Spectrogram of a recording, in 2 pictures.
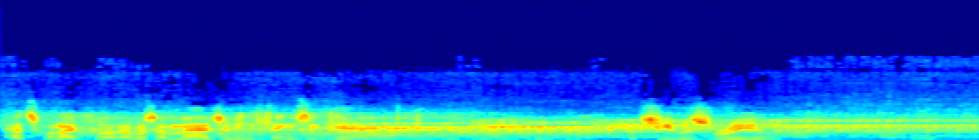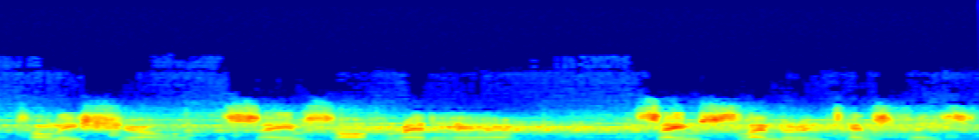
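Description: Close to an everyday voice, a lowish-voiced actor narrates as a tough, wry American private eye at a moderate pace with long pauses, in clipped 1940s radio noir fashion. The mood is brooding and tense, captured on a dull old radio recording under loud music.

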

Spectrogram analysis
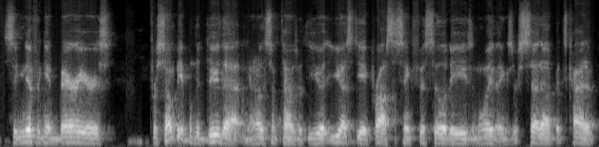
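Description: Mellow, gravelly American man hosting a podcast. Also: lowish voice, fairly even intonation. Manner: halting, rambling, repeats himself. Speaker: podcast host, interviewer. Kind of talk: casual interview chat.

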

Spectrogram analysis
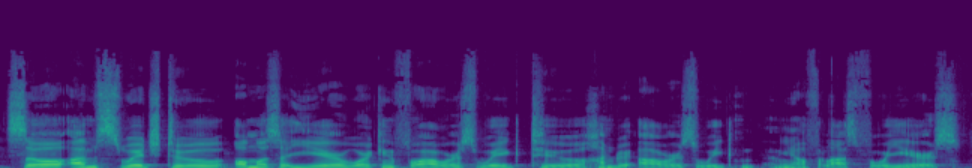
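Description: A man, speaking as a guest on an interview show. His voice sits very low and sounds close and dry. He talks in a loose, chatty way, full of fillers and small asides. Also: steady tone, normal speed, no room sound. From China. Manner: loose, chatty, many fillers and laughs, non-native grammar. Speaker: guest, company founder. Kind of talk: casual interview chat.

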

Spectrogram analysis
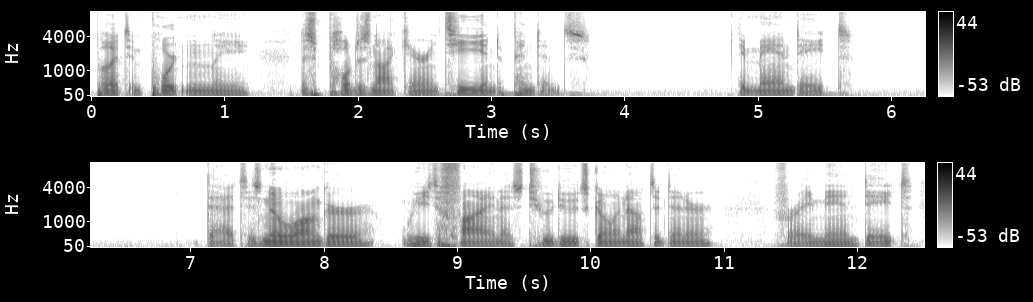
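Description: A man's voice: lowish voice, darkish tone, clean tone, no room sound. A man giving a casual, conversational history lecture, often saying "you know" and acting out quotes.

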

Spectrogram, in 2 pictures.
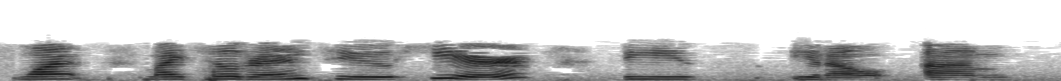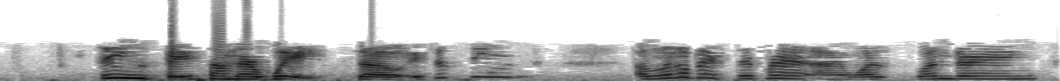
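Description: A woman's voicemail comes through a thin, tinny phone line, her voice sitting a little high. She speaks slowly and hesitantly, stopping often to search for her words. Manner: hesitant, many ums. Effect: voicemail over a phone line. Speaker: caller. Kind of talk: recorded voicemail message.

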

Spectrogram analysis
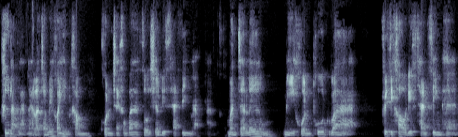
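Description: Brief: lower-voiced male co-host, easygoing and blunt, slightly dull lo-fi sound. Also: a little slow. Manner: relaxed, blunt, slangy explaining. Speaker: podcast co-host. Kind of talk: casual chat.

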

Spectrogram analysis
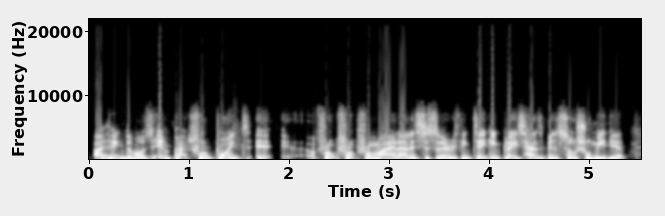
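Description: A man from Tunisia offers his closing reflections on a panel, earnest and rallying as he speaks straight to his listeners. His voice sits notably high for a man. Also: fast, a bit bright.

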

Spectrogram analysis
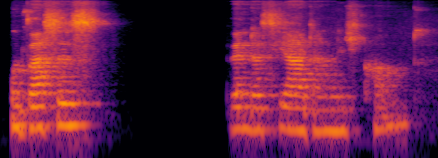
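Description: Reflective dharma talk from a Zen practitioner, unhurried and pausing, heavy room echo. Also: mid-range voice, level tone, a bit bright. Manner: slow, measured, pausing between phrases. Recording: very echoey room.

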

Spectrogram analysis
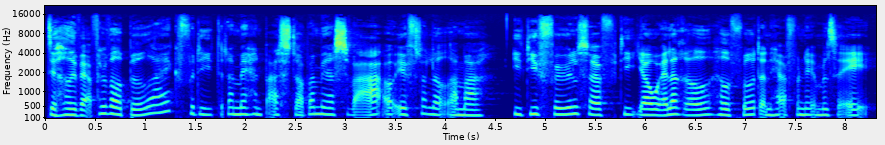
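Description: Sex: woman. Style: halting personal storytelling. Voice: gravelly, flat. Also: mid-range voice. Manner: soft, halting, emotional retelling. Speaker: interview guest.

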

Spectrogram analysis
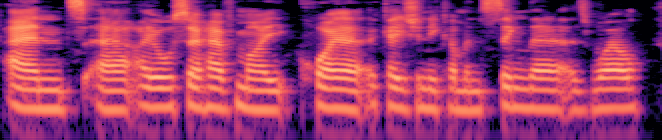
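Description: Speaking as a guest in a podcast interview, a woman comes across upbeat and chatty, laughing frequently and restarting sentences. Her voice is deep and a little mellow, with flat delivery at normal speed.

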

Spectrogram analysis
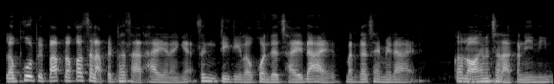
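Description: A man hosting a casual tech podcast, telling stories in an animated way and swearing casually. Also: mid-range voice, racing.

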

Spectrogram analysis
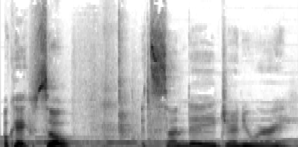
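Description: A woman hosting a podcast, giving measured, scripted true-crime narration and interview questions. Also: fairly low pitch, fairly even intonation, over music.

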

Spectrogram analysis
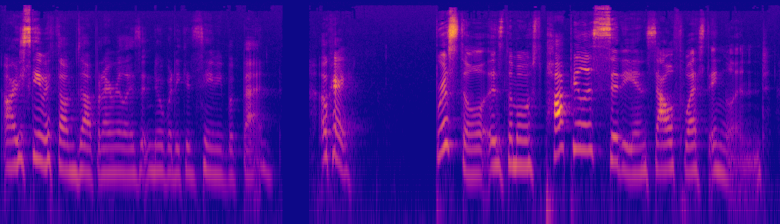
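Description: A woman's voice: mid-range voice, lively intonation, fairly quick, sharp tone. A woman co-hosting a podcast in a casual, conversational style. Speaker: podcast co-host.

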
